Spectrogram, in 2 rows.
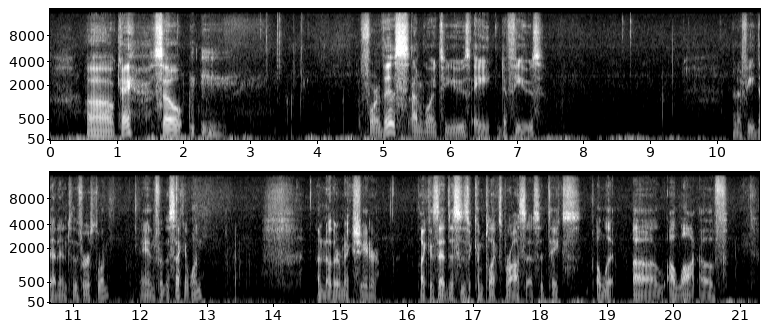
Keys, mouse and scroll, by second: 1.9 alt+shift+click, 3.6 shift+a, 6.8-11.9 drag, 12.4 shift+a, 14.3-20.0 drag, 20.5-21.1 scroll down 1, 21.1 scroll up 1.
